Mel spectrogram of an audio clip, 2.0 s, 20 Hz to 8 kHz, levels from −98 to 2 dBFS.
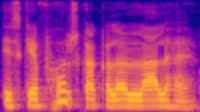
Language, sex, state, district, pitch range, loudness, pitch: Hindi, male, Jharkhand, Garhwa, 125-135 Hz, -15 LUFS, 130 Hz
